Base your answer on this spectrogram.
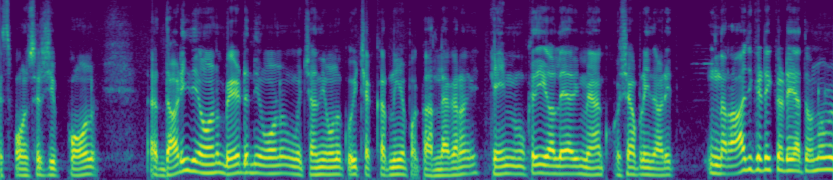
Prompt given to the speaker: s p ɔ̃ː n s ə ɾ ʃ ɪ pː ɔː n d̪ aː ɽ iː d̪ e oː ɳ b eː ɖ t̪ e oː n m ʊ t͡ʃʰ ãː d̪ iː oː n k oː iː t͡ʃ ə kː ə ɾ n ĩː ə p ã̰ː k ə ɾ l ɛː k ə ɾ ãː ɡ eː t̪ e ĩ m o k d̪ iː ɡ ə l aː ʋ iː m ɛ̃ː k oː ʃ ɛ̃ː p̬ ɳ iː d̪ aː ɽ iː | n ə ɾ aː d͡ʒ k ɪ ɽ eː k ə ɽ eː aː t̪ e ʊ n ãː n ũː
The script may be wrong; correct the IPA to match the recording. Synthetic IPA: s p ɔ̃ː n s ə ɾ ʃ ɪ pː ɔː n d̪ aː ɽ iː d̪ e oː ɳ b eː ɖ d̪ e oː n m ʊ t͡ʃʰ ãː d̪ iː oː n k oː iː t͡ʃ ə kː ə ɾ n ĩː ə p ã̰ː k ə ɾ l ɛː k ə ɾ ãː ɡ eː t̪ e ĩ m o k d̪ iː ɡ ə l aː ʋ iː m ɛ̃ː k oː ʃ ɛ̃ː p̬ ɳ iː d̪ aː ɽ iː | n ə ɾ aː d͡ʒ k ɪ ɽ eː k ə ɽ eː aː t̪ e ʊ n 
